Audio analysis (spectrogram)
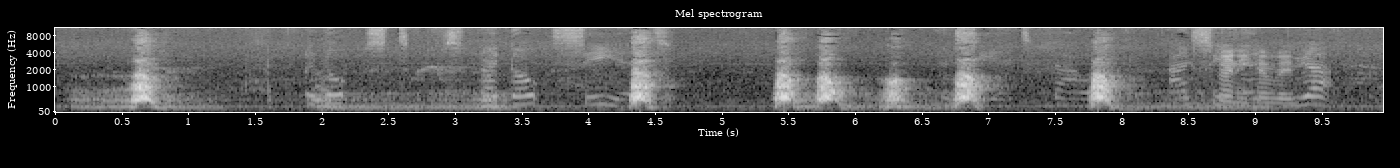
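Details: A dog barking repeatedly, short sharp barks, about seven over ten seconds with a cluster near the end, while a jumping spider hops at each bark; people talking quietly in between.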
